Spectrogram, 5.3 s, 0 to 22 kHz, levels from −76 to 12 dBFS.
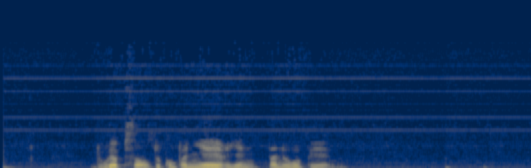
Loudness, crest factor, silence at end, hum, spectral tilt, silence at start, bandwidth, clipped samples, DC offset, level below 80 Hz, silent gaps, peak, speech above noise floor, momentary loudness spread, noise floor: -22 LUFS; 20 dB; 0.85 s; none; -7.5 dB/octave; 0.05 s; 15.5 kHz; under 0.1%; under 0.1%; -56 dBFS; none; -4 dBFS; 35 dB; 13 LU; -56 dBFS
